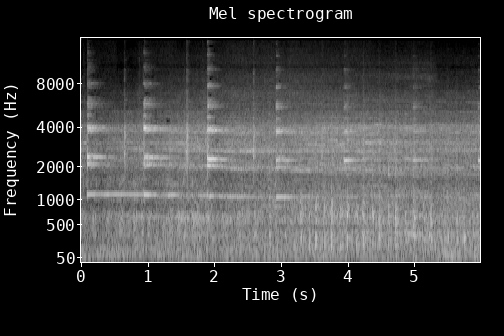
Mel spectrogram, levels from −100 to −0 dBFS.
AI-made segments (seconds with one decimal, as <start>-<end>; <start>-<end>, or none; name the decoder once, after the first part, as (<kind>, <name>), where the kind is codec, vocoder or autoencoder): 1.0-1.7 (vocoder, Vocos); 3.1-4.4; 4.9-5.5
